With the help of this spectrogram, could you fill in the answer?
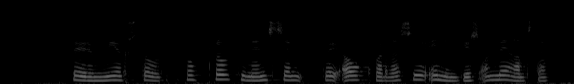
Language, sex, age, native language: Icelandic, female, 20-29, Icelandic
